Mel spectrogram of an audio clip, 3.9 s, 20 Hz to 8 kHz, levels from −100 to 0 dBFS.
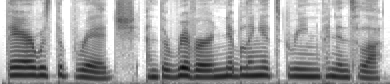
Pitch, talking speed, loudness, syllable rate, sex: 210 Hz, 170 wpm, -19 LUFS, 5.0 syllables/s, female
